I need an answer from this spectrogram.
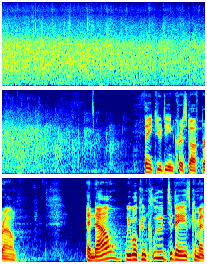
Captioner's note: applause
